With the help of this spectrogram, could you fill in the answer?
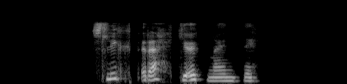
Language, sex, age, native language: Icelandic, female, 30-39, Icelandic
